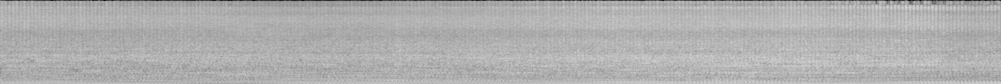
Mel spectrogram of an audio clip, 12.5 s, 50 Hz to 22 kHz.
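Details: Cub Cadet LTX1040 lawn tractor, Kohler Courage single-cylinder, after engine fire repair: coil, fan, air filter and housing replaced, carb cleaned, valve cover gasket replaced (likely oil leak onto muffler). Strong, regular thump holding steady, rising slightly under load: normal running.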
